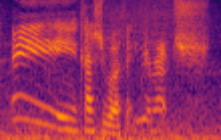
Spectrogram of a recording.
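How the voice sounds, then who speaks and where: Casting note: chatty woman streamer, animated intonation, casual live commentary over clear game music. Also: high-pitched, moderate pace, low-quality recording. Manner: chatty, reacting aloud with exclamations. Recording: music behind the voice.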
